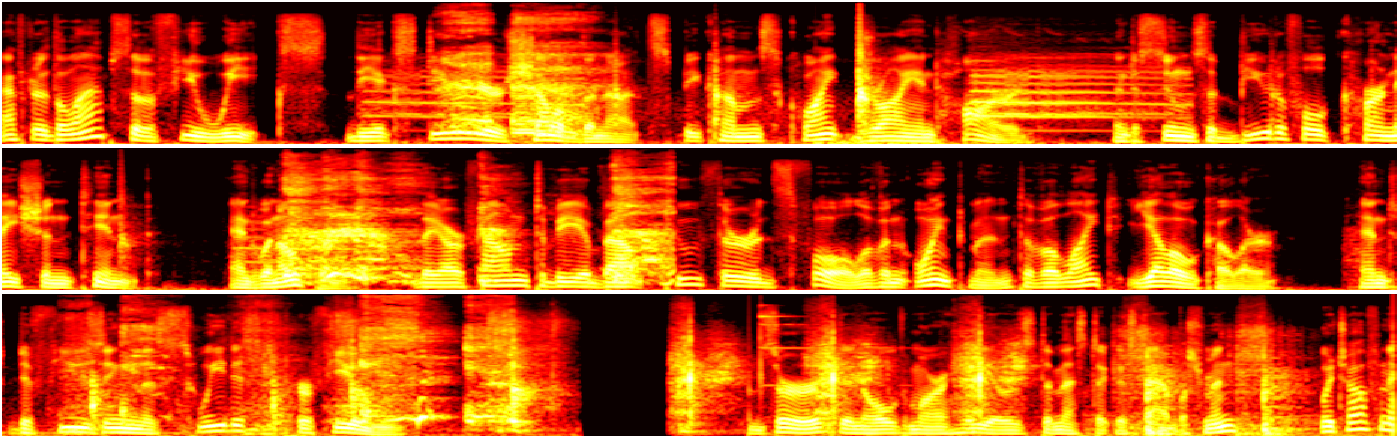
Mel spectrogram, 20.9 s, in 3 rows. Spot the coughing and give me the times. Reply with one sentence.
The coughing can be heard from 2.1 to 3.1 s, from 8.3 to 10.4 s and from 14.6 to 16.6 s.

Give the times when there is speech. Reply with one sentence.
The speech can be heard from 0.0 to 16.0 s and from 17.7 to 20.8 s.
